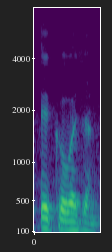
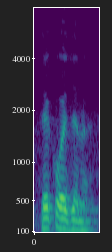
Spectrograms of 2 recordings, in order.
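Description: No difference in how they are said.

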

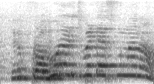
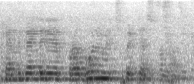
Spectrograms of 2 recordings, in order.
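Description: First: Higher and faster on the repeat; anguished repeat. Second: Said in the usual way. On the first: Shown as a demonstration. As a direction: push ప్రభువుని up high, rushing the line. (ఎత్తైన స్వరంతో, వేగంగా బాధగా)

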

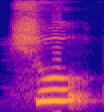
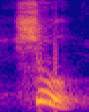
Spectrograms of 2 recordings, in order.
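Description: First: شو said high and drawn out, like asking; drawn-out question word. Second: Said in the usual way. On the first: Shown as a demonstration. Teacher shows the word شو with a high questioning lift. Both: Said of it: "شو or إيش in Levantine".

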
